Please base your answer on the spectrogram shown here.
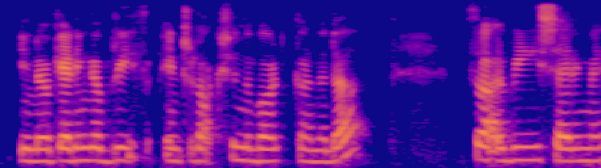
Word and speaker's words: Kannada: Why did I name my session as Kannada Gothilla? First of all, Kannada itself is wrong. You're supposed to say Kannada.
